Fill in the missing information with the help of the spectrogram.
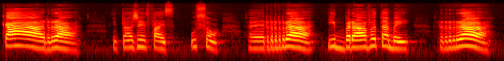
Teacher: O articulado ativo, que é o ápice, a lâmina da língua, toca ligeiramente no alvéolo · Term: TEP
